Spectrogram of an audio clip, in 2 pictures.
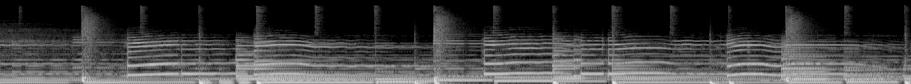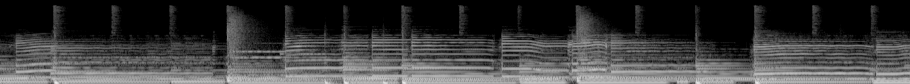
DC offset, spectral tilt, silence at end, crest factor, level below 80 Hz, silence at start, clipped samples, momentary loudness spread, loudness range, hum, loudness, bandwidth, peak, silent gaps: under 0.1%; -7 dB/octave; 0 s; 16 dB; -24 dBFS; 0 s; under 0.1%; 5 LU; 2 LU; none; -18 LUFS; 17 kHz; 0 dBFS; none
